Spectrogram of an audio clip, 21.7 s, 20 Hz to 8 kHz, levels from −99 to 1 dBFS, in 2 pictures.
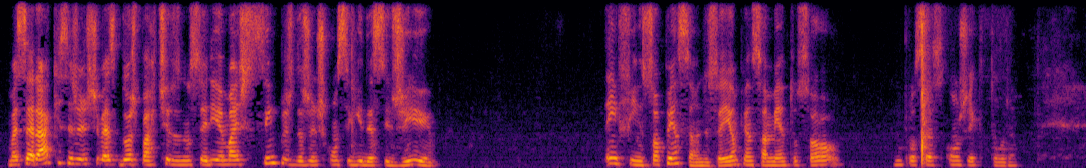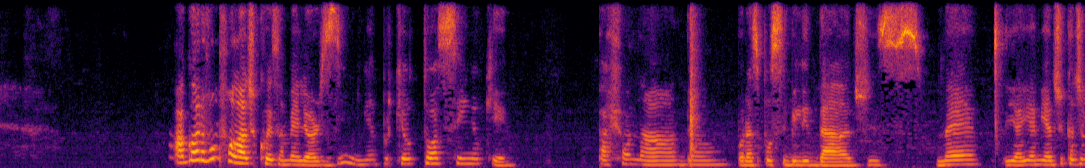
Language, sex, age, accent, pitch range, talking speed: Portuguese, female, 40-59, Brazilian, 175-220 Hz, 145 wpm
